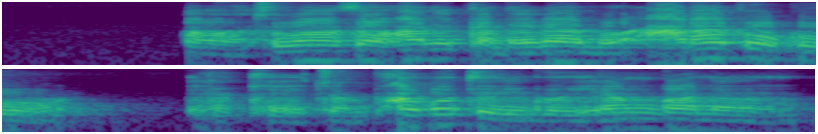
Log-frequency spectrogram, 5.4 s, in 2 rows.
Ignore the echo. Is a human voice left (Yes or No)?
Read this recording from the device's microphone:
No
